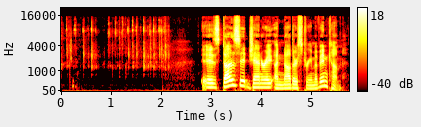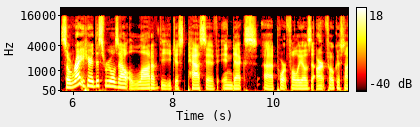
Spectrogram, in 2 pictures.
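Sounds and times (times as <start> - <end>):
typing on a computer keyboard: 0.0 - 2.2
speech: 2.8 - 11.4.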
